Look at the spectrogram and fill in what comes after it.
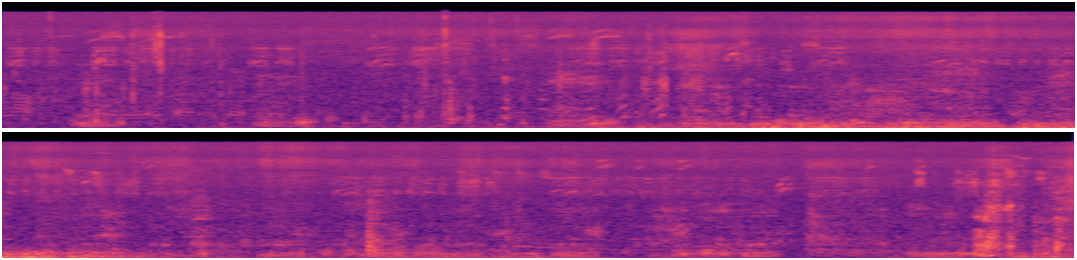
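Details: Wild lions feeding on a freshly killed wildebeest around Kruger National Park, South Africa, recorded during a game drive; continuous deep growling and snarling that swells around the middle and end, with quiet human voices nearby.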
